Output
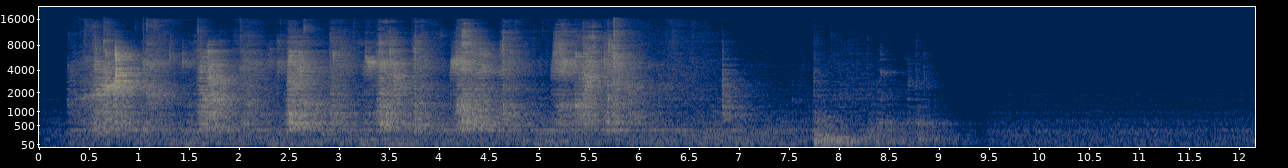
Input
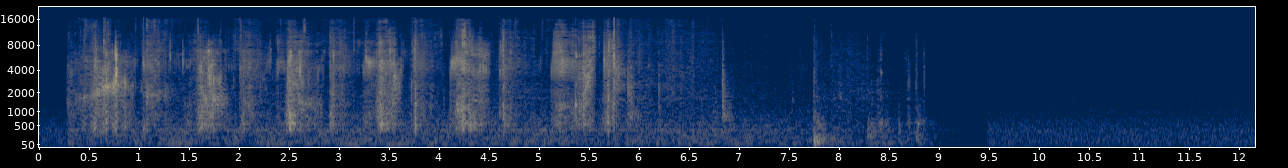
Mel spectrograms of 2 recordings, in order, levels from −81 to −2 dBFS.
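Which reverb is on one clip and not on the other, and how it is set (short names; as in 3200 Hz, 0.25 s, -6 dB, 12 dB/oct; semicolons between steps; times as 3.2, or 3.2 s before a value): shoebox room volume 860 m³, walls mixed, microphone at 2.8 m; gain -4 dB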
